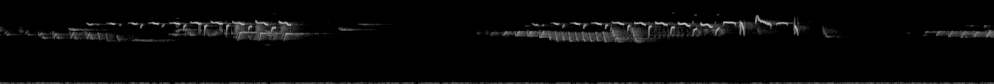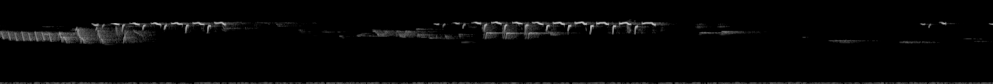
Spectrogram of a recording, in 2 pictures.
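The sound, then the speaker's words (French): Four bursts of very high, thin goldcrest song, each a few seconds of rapidly repeated identical modulated syllables ending in a quick flourish, separated by short pauses, with faint sharp, very high sit-sit-sit contact calls between. “Le roitelet huppé a un cri de contact constitué de sit-sit-sit très aigu, très incisif, souvent répété.”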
